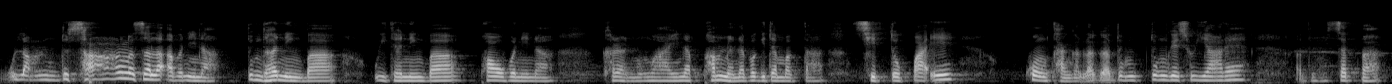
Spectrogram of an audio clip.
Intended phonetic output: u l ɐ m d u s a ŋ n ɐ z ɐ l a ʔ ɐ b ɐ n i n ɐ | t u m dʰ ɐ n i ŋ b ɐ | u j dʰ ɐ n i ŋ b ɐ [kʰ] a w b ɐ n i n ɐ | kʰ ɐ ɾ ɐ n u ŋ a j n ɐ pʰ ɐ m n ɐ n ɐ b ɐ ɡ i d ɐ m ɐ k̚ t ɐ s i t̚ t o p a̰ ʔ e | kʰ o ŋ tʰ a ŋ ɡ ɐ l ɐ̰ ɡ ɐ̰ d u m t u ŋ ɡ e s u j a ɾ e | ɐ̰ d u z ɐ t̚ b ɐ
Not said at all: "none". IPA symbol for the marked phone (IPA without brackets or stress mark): pʰ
